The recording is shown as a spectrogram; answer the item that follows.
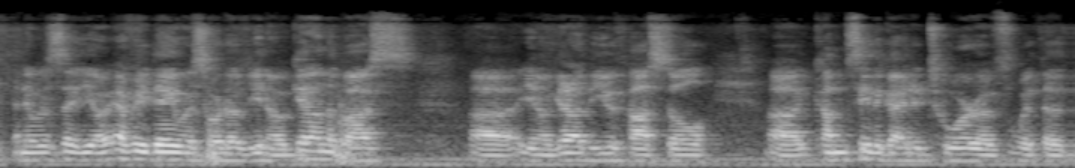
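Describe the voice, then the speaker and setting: Amid audible room echo, a man talks fairly quickly at a medium pitch. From United States, Latvian-American family. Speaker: tour leader, former teacher. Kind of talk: casual self-introduction talk. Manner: halting, many fillers.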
